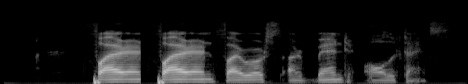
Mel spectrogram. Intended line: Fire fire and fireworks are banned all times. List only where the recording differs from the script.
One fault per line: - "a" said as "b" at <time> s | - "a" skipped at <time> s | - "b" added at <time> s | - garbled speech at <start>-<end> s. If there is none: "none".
none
